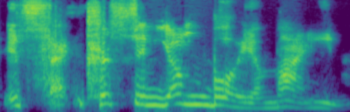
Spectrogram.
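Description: A woman voicing a fussy, excitable man who blusters and mutters as he gets exasperated, in a storybook reading. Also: medium pitch, measured pace, no room sound, voice pushed down. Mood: exasperated, angry. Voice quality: husky, whining. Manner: blustering, muttering, oath-prone.

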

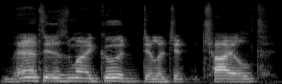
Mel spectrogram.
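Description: A woman voicing a stern, commanding father god of light in a storybook, speaking slowly and solemnly. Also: steady tone, gravelly, a bit bright, heavily acted. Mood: pleased. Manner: slow, solemn, booming delivery.

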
